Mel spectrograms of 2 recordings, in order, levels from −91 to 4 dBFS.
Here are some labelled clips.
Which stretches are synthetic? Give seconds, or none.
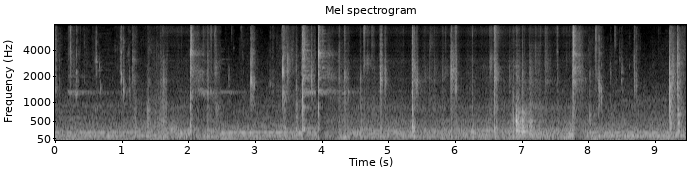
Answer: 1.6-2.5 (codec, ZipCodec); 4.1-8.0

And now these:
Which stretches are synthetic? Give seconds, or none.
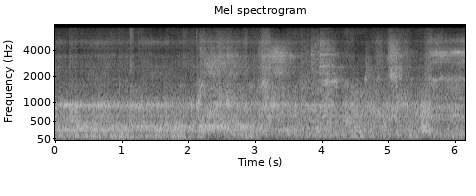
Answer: 0.0-3.7 (codec, ZipCodec); 4.2-6.2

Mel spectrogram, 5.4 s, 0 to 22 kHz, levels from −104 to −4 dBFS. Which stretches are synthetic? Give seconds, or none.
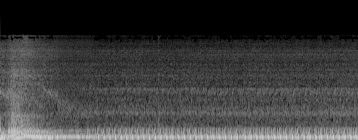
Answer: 0.8-1.4 (codec, ZipCodec)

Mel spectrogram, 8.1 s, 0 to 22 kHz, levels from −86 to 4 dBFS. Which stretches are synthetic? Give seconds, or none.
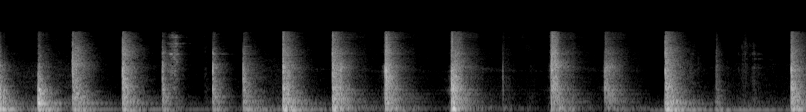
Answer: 3.4-6.5 (codec, ZipCodec)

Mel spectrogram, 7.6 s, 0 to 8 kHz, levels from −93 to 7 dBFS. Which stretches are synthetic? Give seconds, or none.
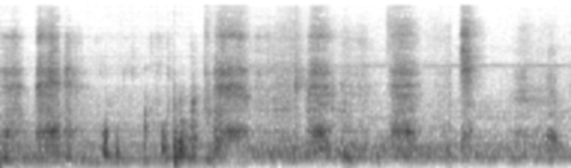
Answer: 0.0-3.3 (codec, ZipCodec)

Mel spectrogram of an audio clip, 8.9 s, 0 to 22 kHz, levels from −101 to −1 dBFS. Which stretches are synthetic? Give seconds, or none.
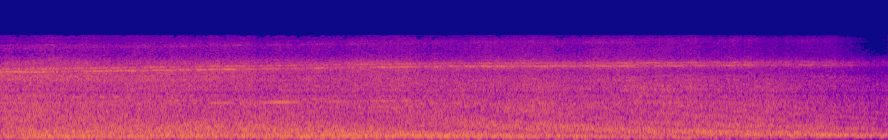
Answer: none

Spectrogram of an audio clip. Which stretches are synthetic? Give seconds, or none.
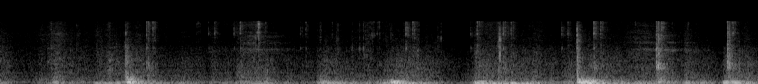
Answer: none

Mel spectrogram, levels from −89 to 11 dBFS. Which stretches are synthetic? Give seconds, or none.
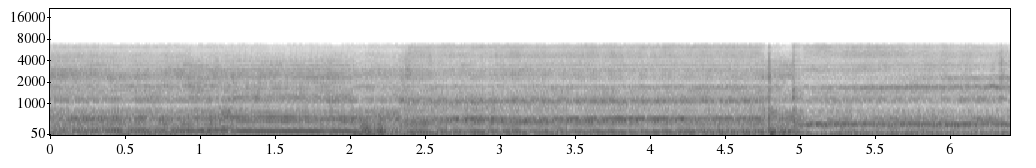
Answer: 0.0-6.4 (codec, ZipCodec)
